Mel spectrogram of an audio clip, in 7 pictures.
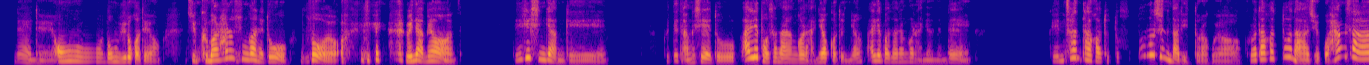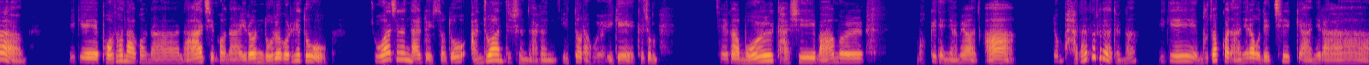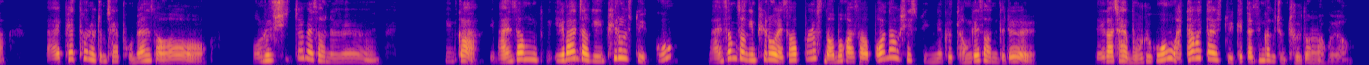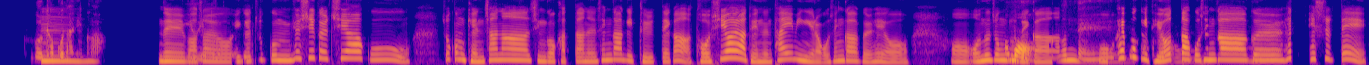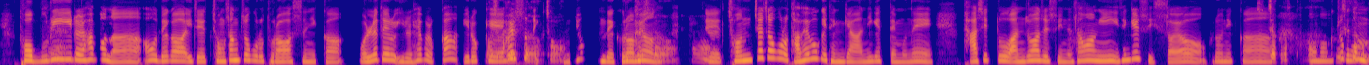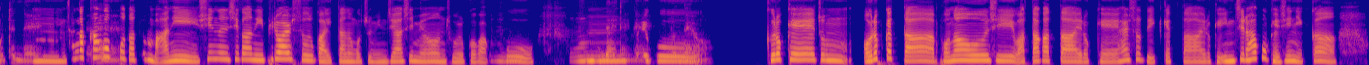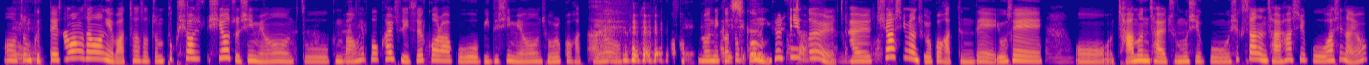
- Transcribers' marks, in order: laughing while speaking: "어 그게"; tapping; laugh
- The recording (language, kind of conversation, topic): Korean, advice, 요즘 느끼는 피로가 일시적인 피곤인지 만성 번아웃인지 어떻게 구분할 수 있나요?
